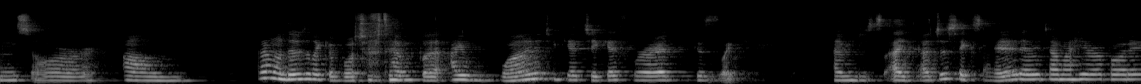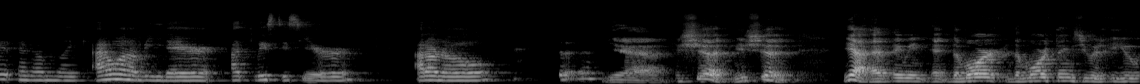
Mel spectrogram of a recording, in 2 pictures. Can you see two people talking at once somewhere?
No

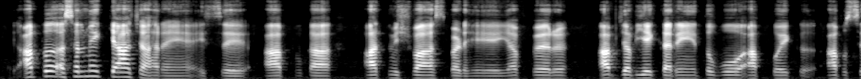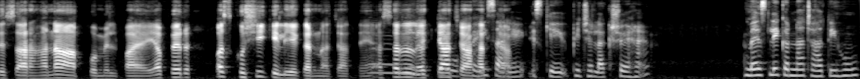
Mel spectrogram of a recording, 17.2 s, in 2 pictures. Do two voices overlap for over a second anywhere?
Yes, from 12.3 s

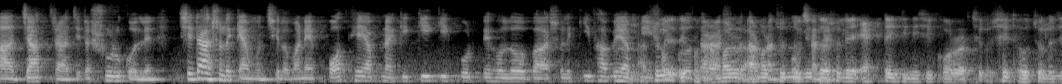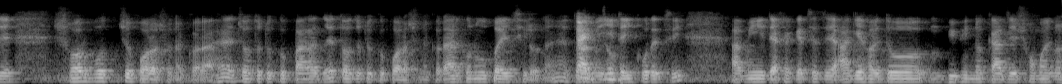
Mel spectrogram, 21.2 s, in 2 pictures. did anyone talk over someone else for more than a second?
Yes, from 6.1 s

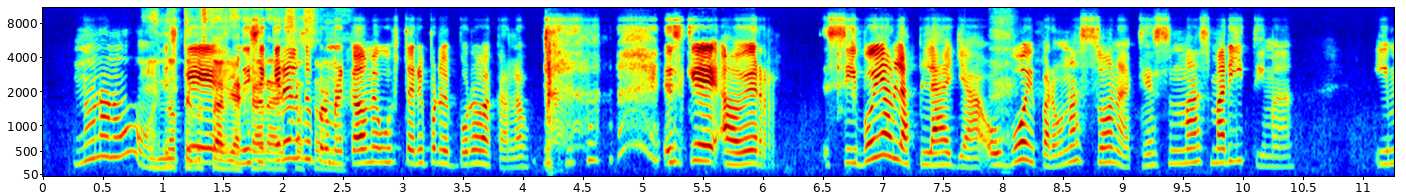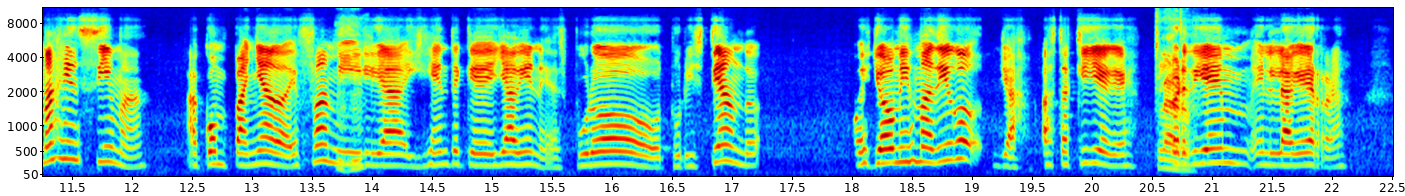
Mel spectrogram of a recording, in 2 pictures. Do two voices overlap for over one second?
Yes, from 0.8 s

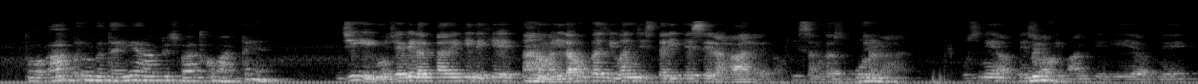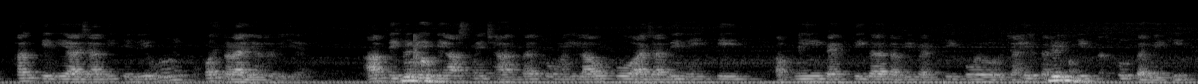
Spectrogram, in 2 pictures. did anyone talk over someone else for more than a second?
No

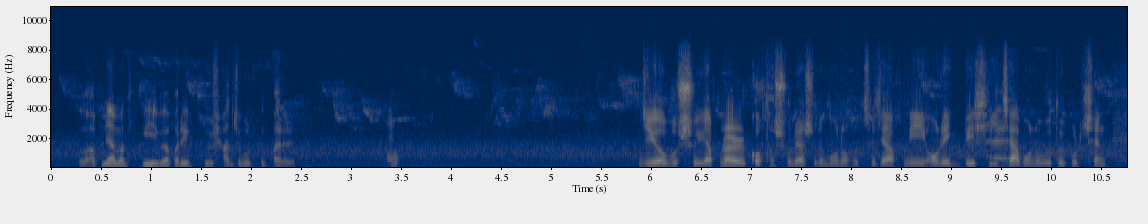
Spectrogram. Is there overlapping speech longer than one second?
No

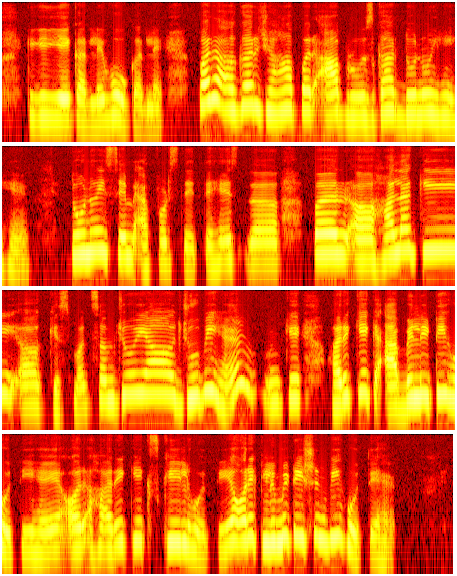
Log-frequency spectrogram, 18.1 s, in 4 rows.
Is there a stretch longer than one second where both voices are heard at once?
No

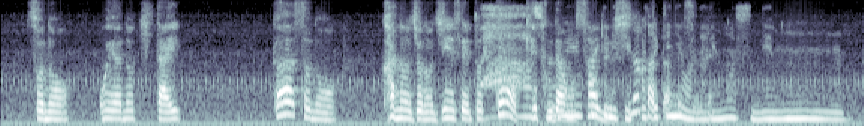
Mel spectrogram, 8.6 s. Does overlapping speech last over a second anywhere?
Yes, from 4.8 s

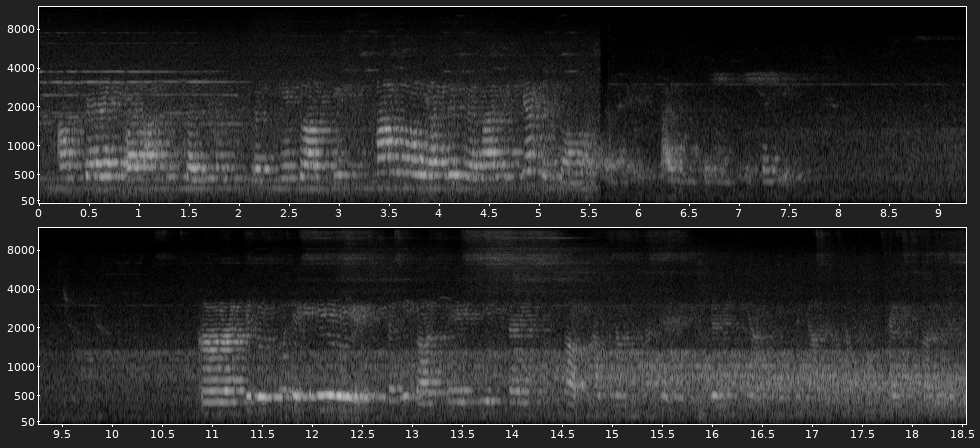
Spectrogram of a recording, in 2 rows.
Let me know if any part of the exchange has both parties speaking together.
No

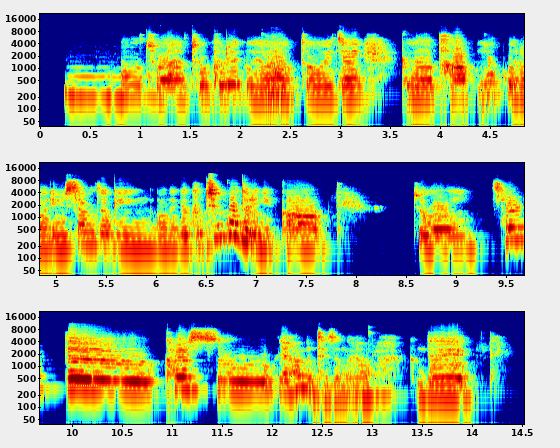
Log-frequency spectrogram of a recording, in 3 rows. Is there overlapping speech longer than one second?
No

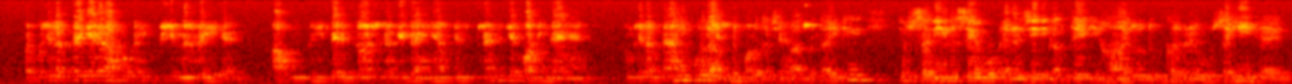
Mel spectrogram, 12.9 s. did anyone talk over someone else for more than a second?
Yes, from 6.7 s

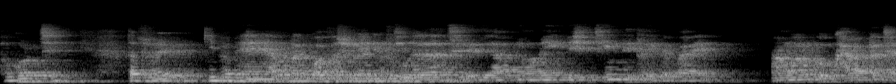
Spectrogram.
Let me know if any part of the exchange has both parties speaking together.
Yes, from 2.4 s

